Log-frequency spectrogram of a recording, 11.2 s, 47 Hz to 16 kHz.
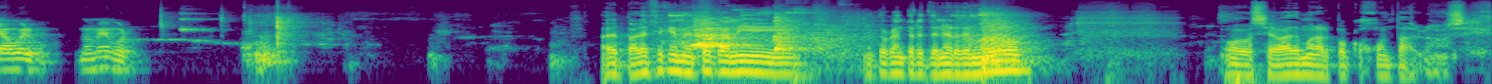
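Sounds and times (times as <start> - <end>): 
speech: 0.0 - 1.2, 1.8 - 2.3, 4.2 - 8.2, 9.2 - 11.1
door creaking shut: 5.0 - 7.9.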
